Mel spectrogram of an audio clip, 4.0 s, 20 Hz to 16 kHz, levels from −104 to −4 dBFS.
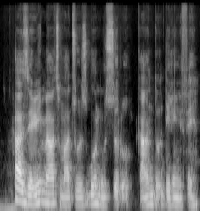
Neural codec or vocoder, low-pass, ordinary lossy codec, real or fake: codec, 44.1 kHz, 7.8 kbps, Pupu-Codec; 14.4 kHz; none; fake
